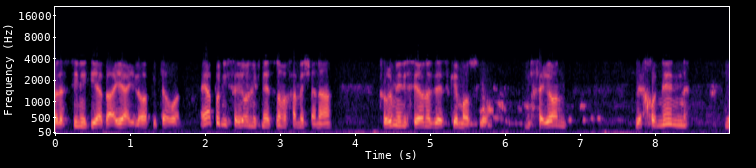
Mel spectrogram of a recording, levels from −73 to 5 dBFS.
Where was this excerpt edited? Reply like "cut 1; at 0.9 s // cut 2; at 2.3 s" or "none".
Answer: none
